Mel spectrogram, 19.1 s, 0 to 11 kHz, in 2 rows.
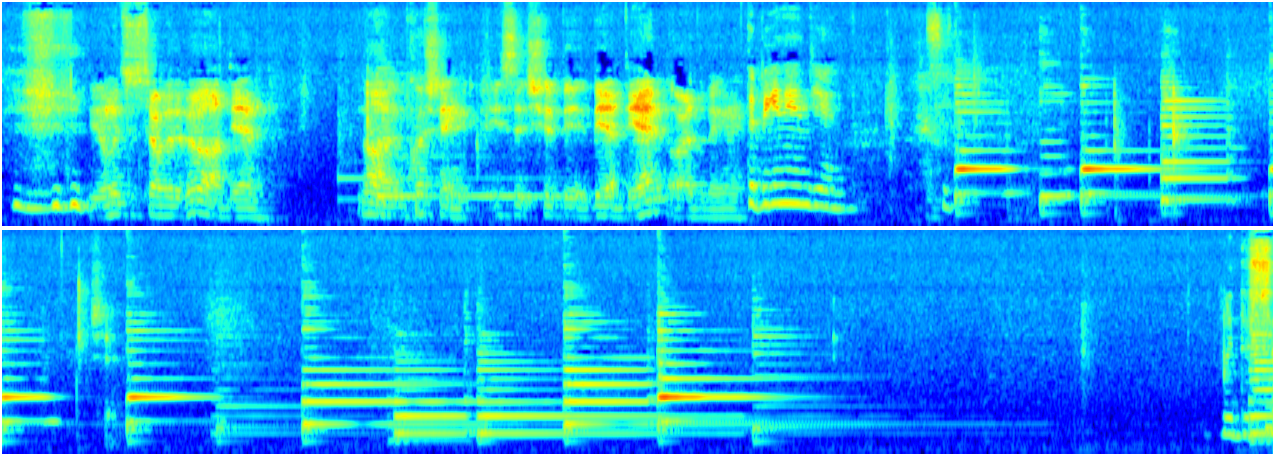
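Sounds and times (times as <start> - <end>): acoustic guitar picked chords: 2.5 - 5.2, 7.1 - 17.4, 18.8 - 19.0.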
